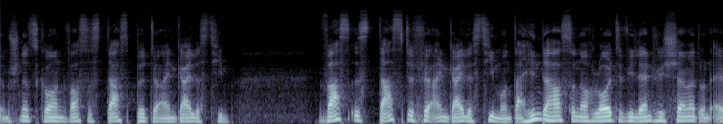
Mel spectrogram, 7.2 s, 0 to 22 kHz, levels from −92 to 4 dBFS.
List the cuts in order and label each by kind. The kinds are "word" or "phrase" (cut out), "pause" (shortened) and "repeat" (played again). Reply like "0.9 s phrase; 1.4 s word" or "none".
1.5 s word; 4.1 s word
